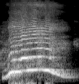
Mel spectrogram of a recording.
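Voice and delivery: very high, loud scream; exasperated yell. Real, not acted. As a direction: shriek back at someone calling you. Yelling back at repeated calls.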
